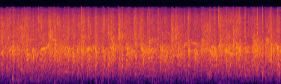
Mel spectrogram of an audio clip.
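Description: Sustained applause from a lecture hall audience at a UCLA sustainable living class, dense steady clapping from many hands, fairly loud and continuous throughout.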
